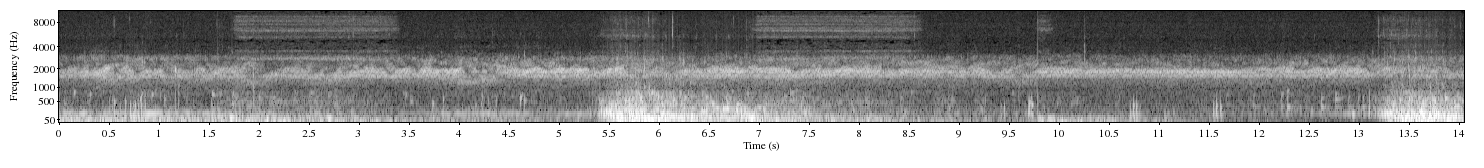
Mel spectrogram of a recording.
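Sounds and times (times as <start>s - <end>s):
high whine: 0.0s - 11.7s
low underwater rumble: 0.0s - 11.8s, 13.1s - 14.0s
rush of bubbles: 5.4s - 8.7s, 13.1s - 14.0s.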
